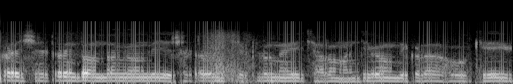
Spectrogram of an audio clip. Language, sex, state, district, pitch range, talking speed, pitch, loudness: Telugu, male, Andhra Pradesh, Sri Satya Sai, 150-160 Hz, 165 wpm, 155 Hz, -18 LUFS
